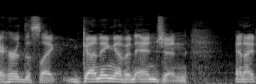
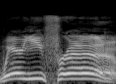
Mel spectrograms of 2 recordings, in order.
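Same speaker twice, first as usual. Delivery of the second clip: very high put-on yokel holler, from long drawn out; 13 semitones higher than usual. Retelling two strangers yelling from a pickup truck window, retelling a yell. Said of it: "Yelled out their window".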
